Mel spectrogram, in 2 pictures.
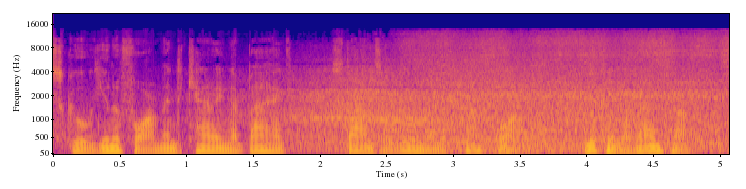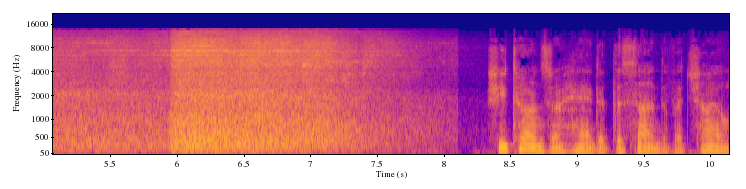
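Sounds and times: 
speech: 0:00.1 - 0:04.9, 0:08.4 - 0:10.1
train pulling away from the station: 0:01.4 - 0:08.1.

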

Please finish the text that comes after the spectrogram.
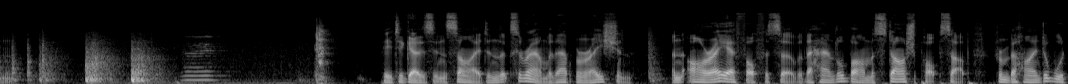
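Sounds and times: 
heavy knocking on a workshop door of a construction company: 0:00.0 - 0:01.7
speech: 0:01.9 - 0:02.3, 0:03.8 - 0:10.6.

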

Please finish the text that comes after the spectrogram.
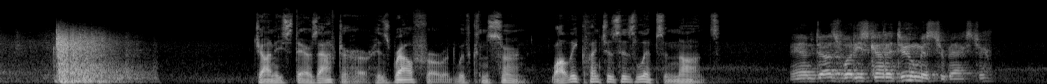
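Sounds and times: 
door slammed shut: 0:00.5 - 0:01.6
speech: 0:02.6 - 0:07.3, 0:07.9 - 0:10.0.

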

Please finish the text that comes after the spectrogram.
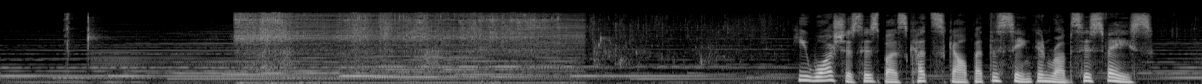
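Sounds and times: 
sustained tonal music: 0:00.0 - 0:12.0
scissors snipping through hair: 0:02.4 - 0:05.9
speech: 0:08.0 - 0:11.6.

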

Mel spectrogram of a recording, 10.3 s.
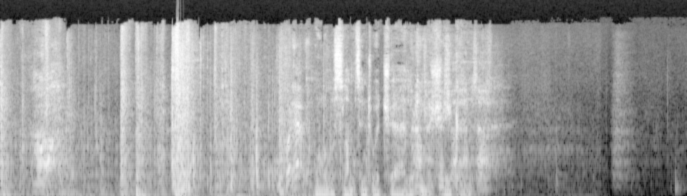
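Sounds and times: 
door being broken down: 0:00.0 - 0:05.2
speech: 0:00.5 - 0:00.7, 0:04.4 - 0:07.4.

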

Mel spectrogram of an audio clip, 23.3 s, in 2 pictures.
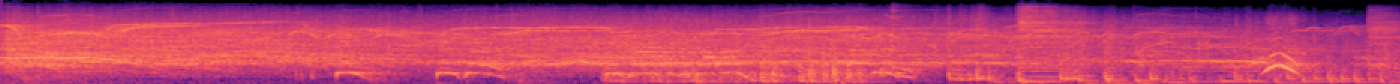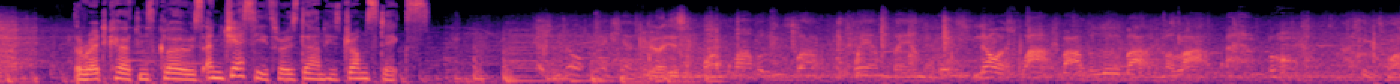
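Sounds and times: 
crowd cheering and applauding: 0:00.0 - 0:12.1, 0:15.4 - 0:17.9
speech: 0:03.6 - 0:07.8, 0:12.3 - 0:15.3, 0:17.2 - 0:23.3.

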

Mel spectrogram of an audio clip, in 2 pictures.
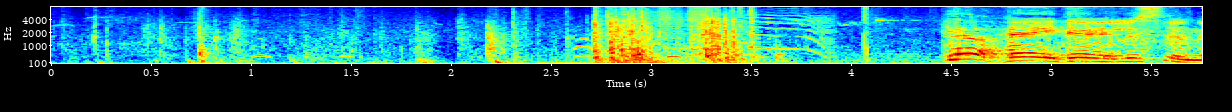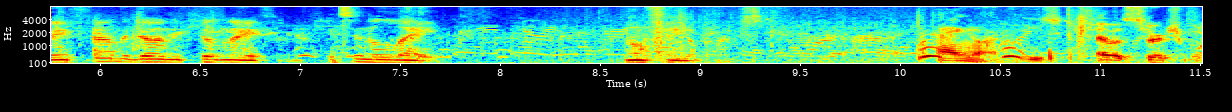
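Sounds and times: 
door opening with a creak: 0:02.6 - 0:04.1
speech: 0:04.5 - 0:08.0, 0:08.6 - 0:09.4, 0:10.1 - 0:11.5
laughter: 0:04.5 - 0:11.5.

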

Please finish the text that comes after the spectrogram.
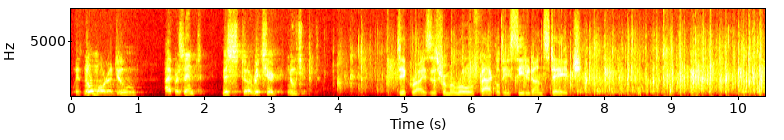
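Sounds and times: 
speech: 0:00.1 - 0:03.8, 0:04.9 - 0:07.9
students applauding at a school assembly: 0:03.9 - 0:10.3.

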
